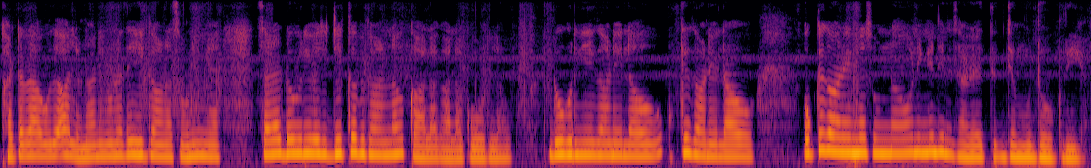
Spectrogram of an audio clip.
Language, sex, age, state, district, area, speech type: Dogri, female, 18-30, Jammu and Kashmir, Udhampur, rural, spontaneous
